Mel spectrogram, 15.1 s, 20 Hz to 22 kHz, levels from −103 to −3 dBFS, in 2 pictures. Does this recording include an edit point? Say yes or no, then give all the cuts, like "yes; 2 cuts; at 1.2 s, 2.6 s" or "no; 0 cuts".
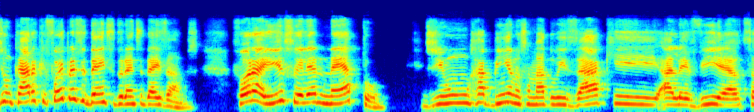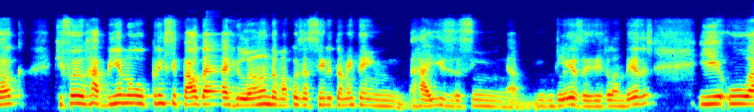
no; 0 cuts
